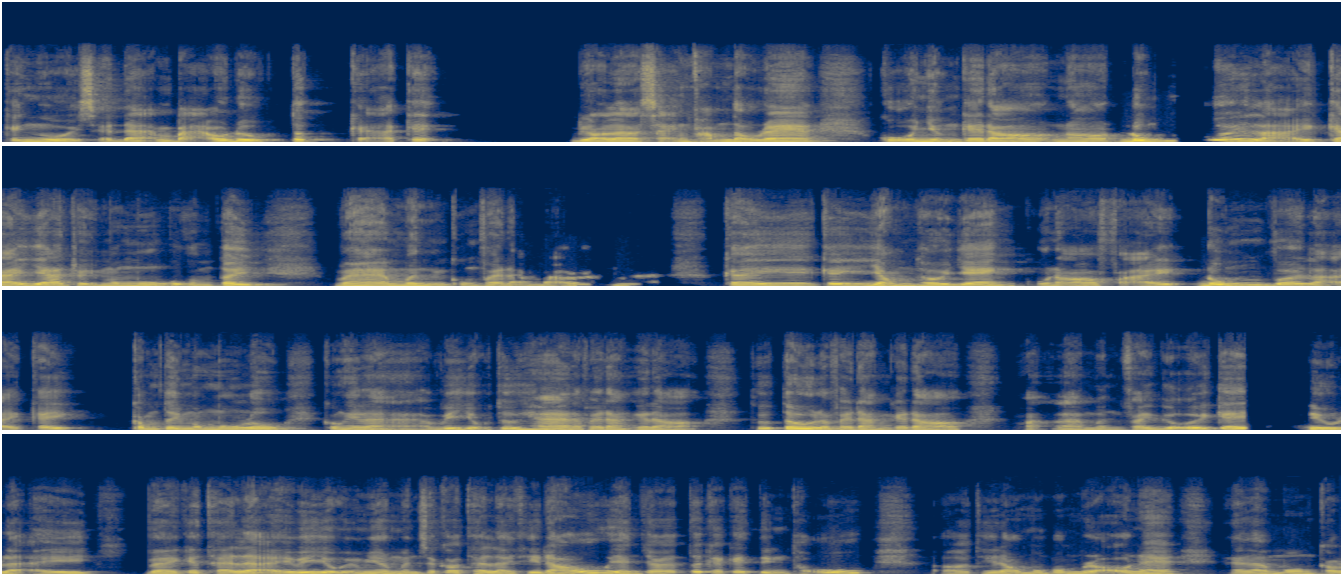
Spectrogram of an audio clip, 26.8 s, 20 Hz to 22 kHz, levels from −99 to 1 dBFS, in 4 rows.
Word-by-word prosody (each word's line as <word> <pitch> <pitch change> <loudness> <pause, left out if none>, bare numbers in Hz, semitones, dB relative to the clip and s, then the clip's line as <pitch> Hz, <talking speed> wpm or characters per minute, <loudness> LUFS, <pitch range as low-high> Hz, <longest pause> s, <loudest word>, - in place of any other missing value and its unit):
cái - - -3
người 145 -9 +3
sẽ 130 - -4
đảm 145 +2 -2
bảo 190 +4 +2
được 395 - +6
tất 470 - +3 0.2
cả - - -7
các - - -2 0.7
gọi 135 -2 +4
là, 135 -1 +4
sản 165 +6 -4
phẩm 195 - -2
đầu 180 -9 +2
ra 155 +1 +3 0.3
của - - +1
những 150 -3 +1
cái 185 +3 +3
đó 200 +7 +2
nó 200 +4 -1
đúng 185 0 +8 0.3
với 235 +4 +6
lại 155 - +1
cái 180 +4 +3
giá 205 +2 +4
trị 220 - -2
mong 155 +2 -2
muốn 185 +6 0
của 205 - +1
công 175 -4 -6
ty 170 -2 +5 0.4
và 150 +1 +1
mình 145 -2 +1
cũng 150 +2 -9
phải 150 -1 -2
đảm 140 - -7
bảo - - -5
rằng 160 -6 -7
là 125 - -19 0.3
cái 230 +4 +1
cái 230 -1 +5
dòng 150 -3 +3
thời 145 -2 +3
gian 160 +1 +4
của 150 - -6
nó 175 +6 -2
phải 185 -1 -2
đúng 220 +9 +4
với 215 +1 +3
lại - - -3
cái 395 - -1 0.3
công 160 -1 -1
ty 165 - +2
mong 160 0 -2
muốn 180 +6 0
luôn. 165 -7 +2 0.2
Có - - -5
nghĩa 170 -2 -2
là 130 -3 -5
ví 175 - +3
dụ - - 0
thứ 175 +2 +1
Hai 160 -4 0
là - - -3
phải 150 - -4
đăng 155 -2 -2
cái 150 - -4
đó, 150 +4 -5 0.3
thứ 180 - 0
Tư 170 -2 +9
là 140 - +3
phải 150 - -3
đăng 150 -1 -4
cái 160 - -3
đó, 160 +6 -2 0.3
hoặc - - -10
là 130 -2 -6
mình 125 -1 -9
phải 145 0 -2
gửi 145 +1 +3
cái 200 +1 +5 0.3
điều 145 -4 +4
lệ 135 +2 -3 0.5
về 135 -1 0
cái 180 +7 -4
thể 135 - -2
lệ, 150 -3 +2
ví 180 - +5
dụ - - +4
giống 170 - -4
như 185 - -1
là 165 - -2
mình 135 -2 -4
sẽ 165 - -6
có 195 +2 -2
thể 155 - 0
lệ 130 -5 0
thi 165 0 0
đấu 210 +11 +1
dành 150 - -3
cho 170 +2 -2
tất 225 - +3
cả - - -4
các 215 - -2
tuyển 160 0 -5
thủ, 260 - -1 0.3
ờ, 145 - -10
thi 165 0 -5
đấu 180 +4 -2
môn 200 -3 -5
bóng 200 +3 -3
rổ - - -1
nè, 155 -8 -2 0.3
hay 170 - -5
là 165 -2 -2
môn 160 +2 -3
cầu 150 -3 -3
165 Hz, 260 wpm, -20 LUFS, 150-190 Hz, 0.7 s, Tư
